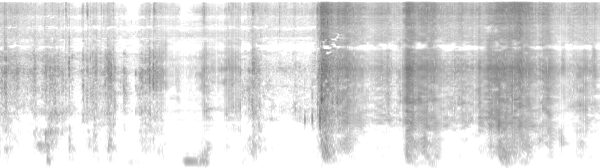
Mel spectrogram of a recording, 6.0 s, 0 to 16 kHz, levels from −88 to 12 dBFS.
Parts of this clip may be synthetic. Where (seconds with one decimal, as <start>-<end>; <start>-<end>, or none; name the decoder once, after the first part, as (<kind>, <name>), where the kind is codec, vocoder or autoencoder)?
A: 1.6-2.4 (vocoder, BigVGAN v2); 3.4-6.0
